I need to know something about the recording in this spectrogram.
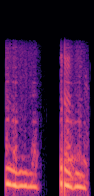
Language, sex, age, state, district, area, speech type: Malayalam, female, 30-45, Kerala, Pathanamthitta, rural, conversation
